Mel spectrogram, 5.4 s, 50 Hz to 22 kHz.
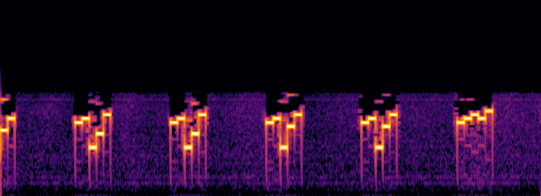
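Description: Five-tone selective call (ZVEI), heard as quick runs of five tones, tones of about 70 ms. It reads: 89150 89150 89170 89170 89099
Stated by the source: ZVEI five-tone selective call received on an SDR, recorded by feuerwehr-orlamuende.org fire brigade.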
